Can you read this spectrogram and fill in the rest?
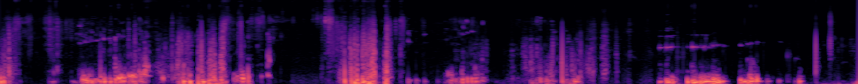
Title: stomach growl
